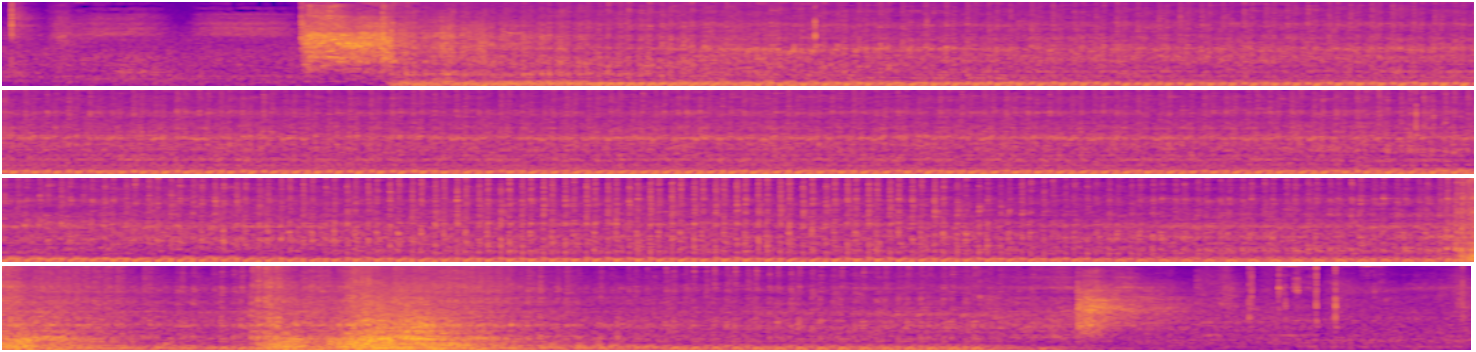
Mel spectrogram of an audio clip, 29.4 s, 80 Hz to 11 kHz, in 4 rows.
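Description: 2011 Yamaha Stryker 1300 V-twin, fitted with aftermarket Cobra twin chrome exhaust pipes, cranked and catching about two seconds in, then idling steadily. It is revved twice near the end and then shut off.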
